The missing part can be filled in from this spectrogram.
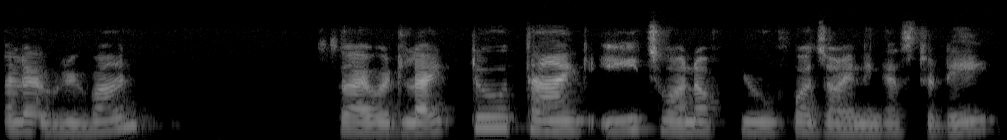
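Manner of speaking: very faint, far-off mic; barely audible. Real, not acted. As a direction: voice almost lost, mic too low. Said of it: "your voice is very low".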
